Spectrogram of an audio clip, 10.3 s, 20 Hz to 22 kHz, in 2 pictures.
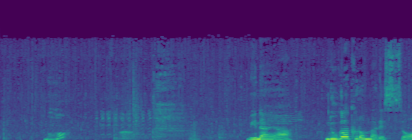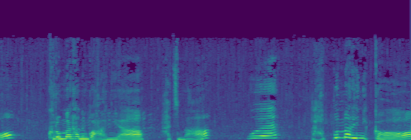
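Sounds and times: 
speech: 0:00.6 - 0:01.7, 0:03.1 - 0:10.2
goat bleating: 0:01.2 - 0:02.1.

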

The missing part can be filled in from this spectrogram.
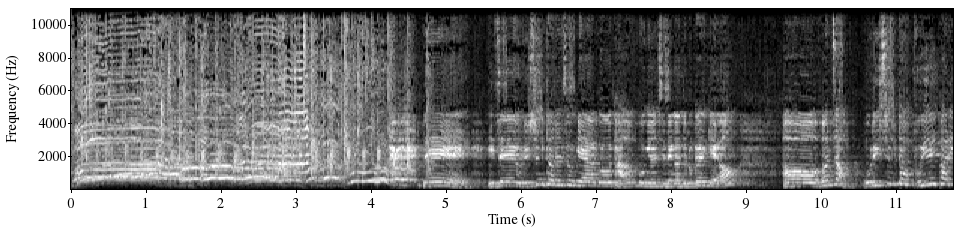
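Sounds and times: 
large audience at a live performance event cheering and whooping: 0:00.0 - 0:04.6
steady applause of a large audience: 0:00.0 - 0:04.9
speech: 0:05.6 - 0:11.7.

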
